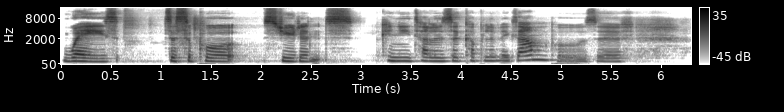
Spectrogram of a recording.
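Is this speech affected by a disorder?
No.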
